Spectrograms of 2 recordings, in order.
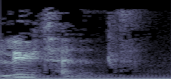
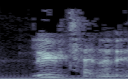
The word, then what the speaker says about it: lieutenant: Lieutenant is how it's written, but we pronounce it lieutenant. But the Americans can't be arsed with that shit. They say lieutenant. – Oh, I that's say how lieutenant. It's spelled. Well, that's the American way. If you're proper English, you should say lieutenant.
